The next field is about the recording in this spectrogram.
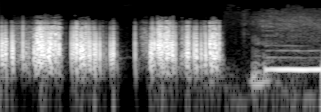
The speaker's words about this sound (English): Yeah, I like that one. Little bird peep.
